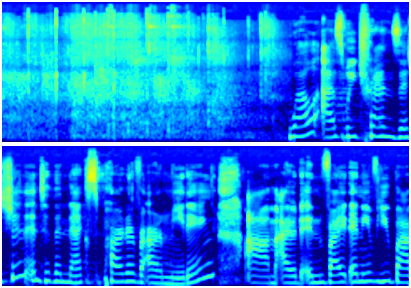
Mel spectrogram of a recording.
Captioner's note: applause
